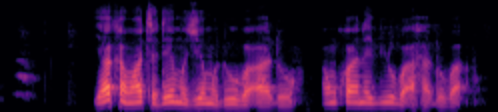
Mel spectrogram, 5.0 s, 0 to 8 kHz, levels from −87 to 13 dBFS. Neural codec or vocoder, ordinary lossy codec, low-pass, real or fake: none; none; none; real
